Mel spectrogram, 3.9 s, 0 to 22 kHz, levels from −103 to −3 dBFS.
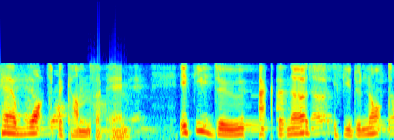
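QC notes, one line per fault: Throughout: echo with no canceller, a quieter copy of the speech returning roughly 0.2 s later at about 13 dB down, thin, from far-end loudspeaker pickup.
0.87–1.29 s: robotic sound from repeated short buffers, a rigid metallic buzz near 67 Hz, likely from a roughly 15 ms chunk replayed while fresh audio arrives late.
2.3–3.44 s: repeated packet loss (robotic sound), 12 gaps up to 60 ms each patched by extending prior audio, about 28% concealed, giving choppy, broken speech.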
